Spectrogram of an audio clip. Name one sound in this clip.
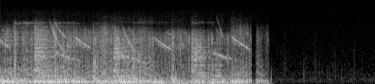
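Loud music plays from a record turntable, then cuts off suddenly.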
